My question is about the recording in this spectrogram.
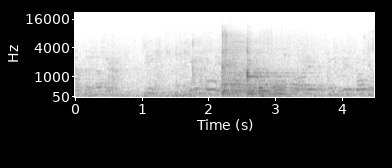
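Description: Indistinct voices, with a sudden thud or knock a little past halfway that is the loudest moment.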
